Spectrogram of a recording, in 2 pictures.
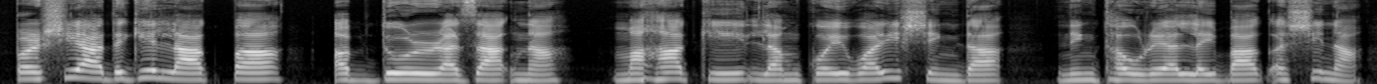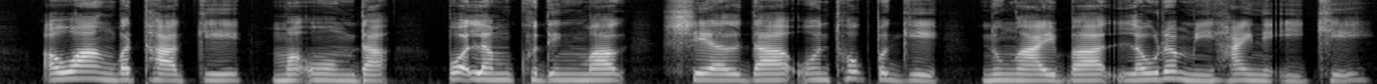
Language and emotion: Manipuri, neutral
